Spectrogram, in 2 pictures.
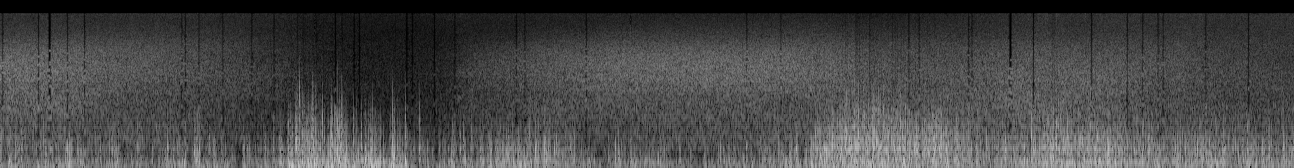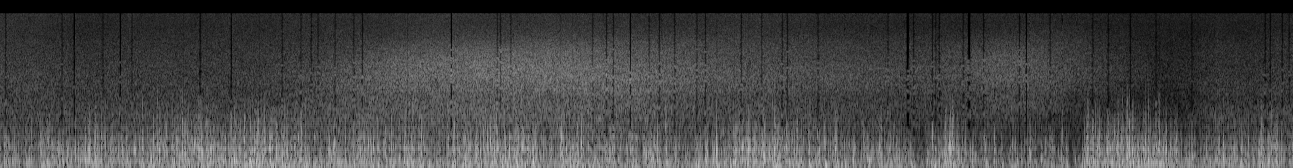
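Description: Heavy surf breaking and washing up a beach, mixed with strong gusty wind buffeting the microphone. The noise swells and eases in surges, two of them louder and lower than the rest.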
